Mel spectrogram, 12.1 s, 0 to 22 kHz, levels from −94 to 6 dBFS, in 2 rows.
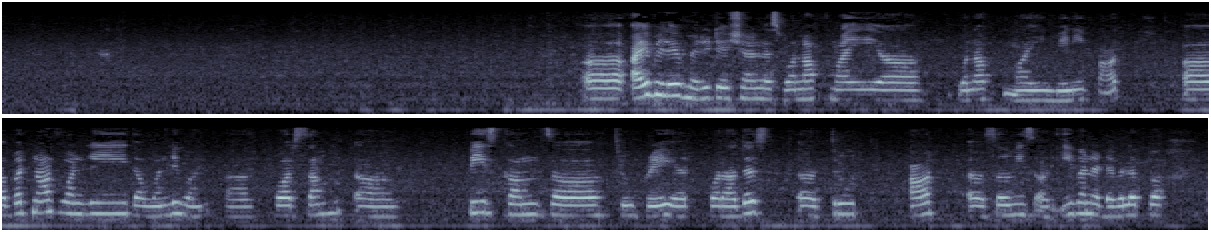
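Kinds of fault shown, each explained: Wrong sample rate: the speech plays at exactly twice its proper speed and an octave high, with speed and pitch locked together throughout, which fits audio captured at 24 kHz being played back at 48 kHz without any rate conversion.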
